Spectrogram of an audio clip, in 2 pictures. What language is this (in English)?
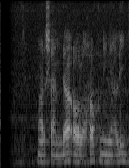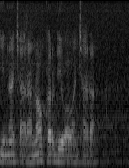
Sundanese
